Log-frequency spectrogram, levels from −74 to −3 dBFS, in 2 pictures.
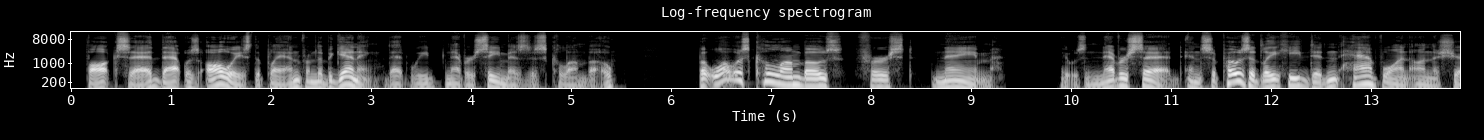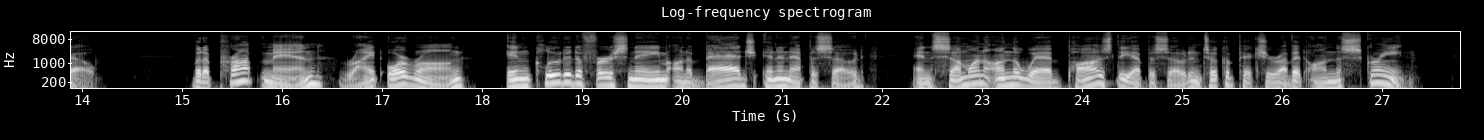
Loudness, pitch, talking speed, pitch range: -18 LUFS, 105 Hz, 150 wpm, 85-130 Hz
